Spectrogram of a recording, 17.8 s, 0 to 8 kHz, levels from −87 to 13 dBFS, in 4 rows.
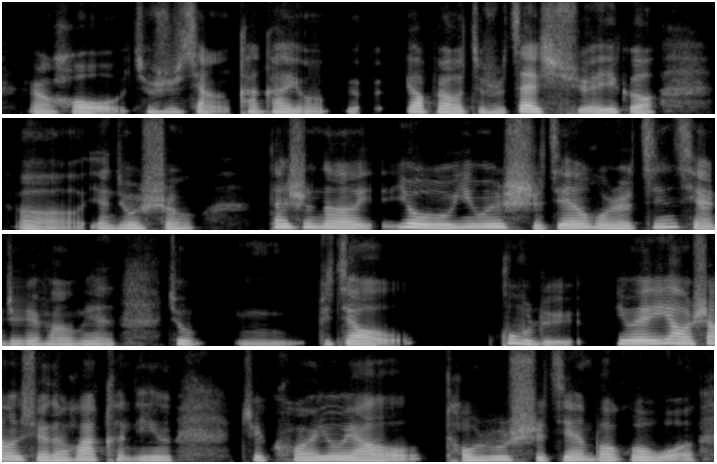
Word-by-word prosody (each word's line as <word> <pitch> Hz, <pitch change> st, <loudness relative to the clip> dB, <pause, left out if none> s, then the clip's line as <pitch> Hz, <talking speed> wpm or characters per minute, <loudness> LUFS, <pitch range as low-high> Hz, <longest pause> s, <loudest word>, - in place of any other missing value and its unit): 然 175 Hz, -2 st, -3 dB
后 175 Hz, 0 st, -1 dB
就 200 Hz, -, -8 dB
是 200 Hz, +1 st, -5 dB
想 195 Hz, -, -4 dB
看 205 Hz, -, -3 dB
看 195 Hz, -2 st, +1 dB
有 165 Hz, -, -4 dB, 0.5 s
要 215 Hz, -2 st, +4 dB
不 200 Hz, -1 st, -3 dB
要 170 Hz, -2 st, +3 dB
就 185 Hz, -, -7 dB
是 190 Hz, 0 st, -5 dB
再 215 Hz, -3 st, +5 dB
学 175 Hz, -3 st, -2 dB
一 180 Hz, -, +2 dB
个， -, -, -1 dB, 0.4 s
呃， 170 Hz, -4 st, -4 dB
研 155 Hz, -, -4 dB
究 185 Hz, 0 st, +1 dB
生。 185 Hz, 0 st, -3 dB, 0.4 s
但 240 Hz, -1 st, +3 dB
是 240 Hz, +1 st, +1 dB
呢， 220 Hz, -2 st, +4 dB
又 245 Hz, -8 st, +4 dB
因 230 Hz, +1 st, 0 dB
为 235 Hz, 0 st, +4 dB
时 195 Hz, -4 st, -2 dB
间 215 Hz, +3 st, +3 dB
或 215 Hz, -2 st, +2 dB
者 175 Hz, -2 st, +2 dB
金 235 Hz, +7 st, -2 dB
钱 210 Hz, -9 st, -1 dB
这 190 Hz, 0 st, -3 dB
些 190 Hz, -1 st, -1 dB
方 185 Hz, -1 st, -2 dB
面 185 Hz, 0 st, -2 dB, 0.3 s
就， 205 Hz, -2 st, -1 dB, 0.3 s
嗯， 200 Hz, +4 st, -9 dB
比 195 Hz, -, -8 dB
较 190 Hz, -2 st, +3 dB
顾 265 Hz, -, -11 dB, 1.0 s
虑， -, -, -21 dB, 0.2 s
因 220 Hz, -1 st, +2 dB
为 220 Hz, +1 st, +5 dB
要 235 Hz, -2 st, +5 dB
上 225 Hz, -1 st, +3 dB
学 195 Hz, -4 st, -1 dB
的 195 Hz, +2 st, +3 dB
话， 210 Hz, +1 st, +3 dB
肯 210 Hz, 0 st, -5 dB
定 205 Hz, +1 st, 0 dB, 0.4 s
这 210 Hz, -, -3 dB
块 200 Hz, 0 st, -4 dB
儿 200 Hz, 0 st, +3 dB
又 220 Hz, 0 st, +4 dB
要 200 Hz, +4 st, +2 dB
投 180 Hz, +2 st, 0 dB
入 210 Hz, +2 st, +1 dB
时 175 Hz, -4 st, -3 dB
间， 205 Hz, +3 st, 0 dB
包 200 Hz, -1 st, +2 dB
括 205 Hz, -2 st, +2 dB
我 180 Hz, -11 st, -1 dB
200 Hz, 215 characters per minute, -22 LUFS, 185-220 Hz, 1.0 s, 再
